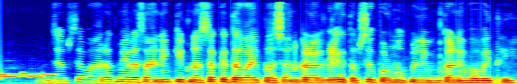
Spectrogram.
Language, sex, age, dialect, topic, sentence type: Magahi, female, 31-35, Western, agriculture, statement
